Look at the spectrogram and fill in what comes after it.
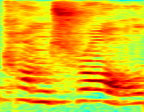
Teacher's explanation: in control you've got a long o sound on the second syllable and the emphasis is on the second syllable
